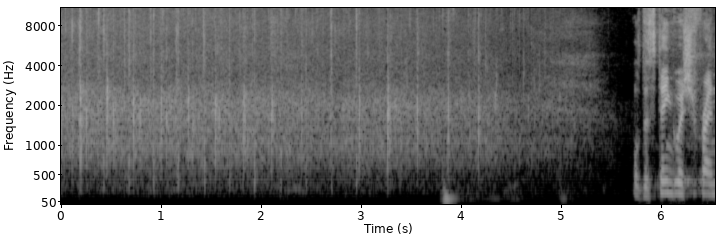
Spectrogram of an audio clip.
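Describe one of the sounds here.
An audience applauds in a large hall, the clapping slowly fading.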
